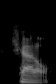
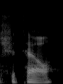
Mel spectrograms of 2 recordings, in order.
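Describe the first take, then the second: First: Said in the usual way. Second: Chattel as shattel, the French way; French-style shattel. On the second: Shown as a demonstration. Explaining the term, he first says chattel as shattel. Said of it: "Get my French accent in here".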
